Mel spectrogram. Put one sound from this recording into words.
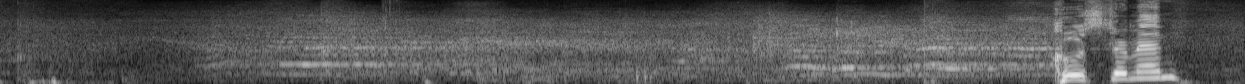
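A crowd cheers and murmurs in a large echoing rink.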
